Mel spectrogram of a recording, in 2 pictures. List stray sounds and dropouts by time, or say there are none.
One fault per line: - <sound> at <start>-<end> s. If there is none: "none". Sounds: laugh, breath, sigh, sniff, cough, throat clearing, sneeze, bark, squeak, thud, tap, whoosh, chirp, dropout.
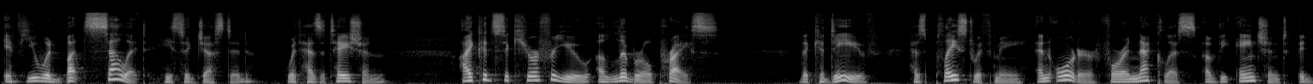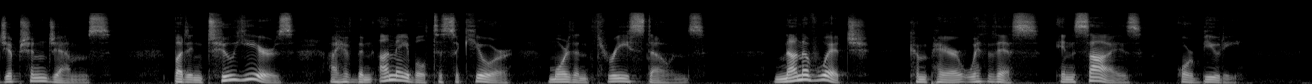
none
